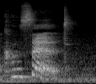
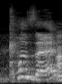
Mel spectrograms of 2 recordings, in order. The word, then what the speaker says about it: Cosette: It sounds like you're saying it with a K. – I'm going to hurt you. How do you say it? – Cosette. – I said Cosette. – No, you said Cosette.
